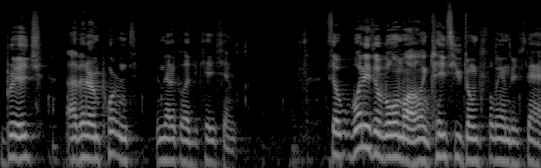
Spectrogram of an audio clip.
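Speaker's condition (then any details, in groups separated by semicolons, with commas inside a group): Cerebral palsy; diagnosed at age four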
